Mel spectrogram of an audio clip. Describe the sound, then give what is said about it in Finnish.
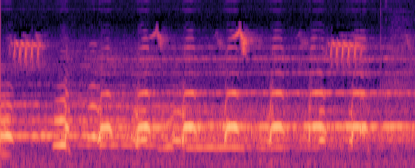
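Whooper swans call in a series of loud, trumpeting honks, several birds overlapping in an irregular rhythm, clear with no talking. “Vaikka laulujoutsen on Suomen kansallislintu, alkaa joutsenten myyttinen luonne unohtua.”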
